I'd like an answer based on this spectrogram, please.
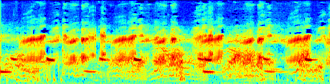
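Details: Frogs croaking in a dense chorus, overlapping rasping croaks pulsing roughly every half second, with short whistled upslurred notes and clipped tonal chirps woven through the steady racket.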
